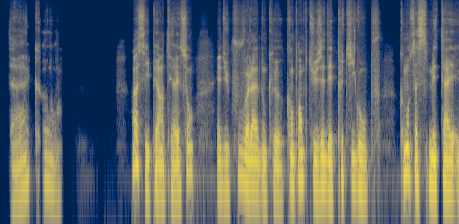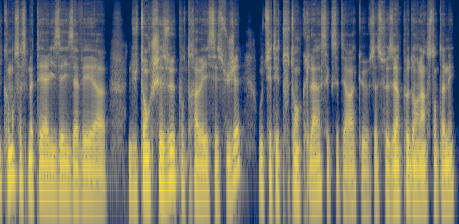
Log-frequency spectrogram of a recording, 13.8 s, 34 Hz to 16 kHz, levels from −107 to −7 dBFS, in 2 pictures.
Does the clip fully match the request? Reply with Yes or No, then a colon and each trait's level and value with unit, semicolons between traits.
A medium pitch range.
Yes: average, 3.4 semitones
